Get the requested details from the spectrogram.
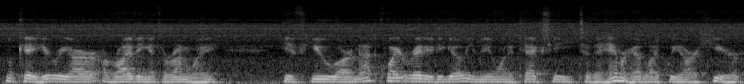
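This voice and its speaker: A man giving measured, methodical and formal scripted instruction as a flight simulator teacher. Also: medium pitch, warm tone, a little hiss or hum, poor audio.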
